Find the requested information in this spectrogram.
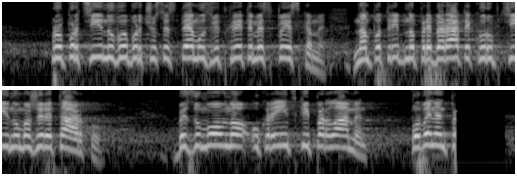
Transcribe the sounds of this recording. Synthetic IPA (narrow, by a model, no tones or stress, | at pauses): pɾɔpɔrt͡sʲijnʊʋɪbɔrt͡ʃʊsɪst̪ɛmʊzʲʋʲid̪kɾɪt̪ɪmɪspɪskɐmɪ̰ | nɑmpɔt̪ɾʲibnɔpɾɪbɪɾɑt̪ɪkɔɾʊpt͡sʲijnʊmɐʒɔɾɪt̪ɑrkʊ̰ | bezʊmɔwnɔʔukɾɐjinʲsʲkɪjpɐrlˠɑment̪ | pɔʋɪnɪnp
